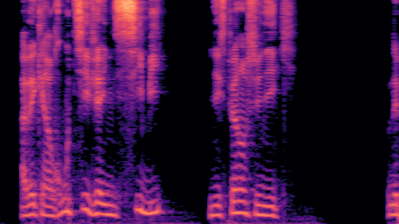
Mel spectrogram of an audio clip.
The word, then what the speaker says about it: CB: à tous en français le sigle CB se prononce cibi à l'anglaise de feu la cibi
